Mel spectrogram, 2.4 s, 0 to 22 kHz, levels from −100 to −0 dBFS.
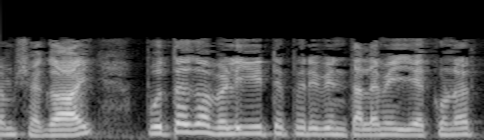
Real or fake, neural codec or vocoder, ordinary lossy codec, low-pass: real; none; none; 7.2 kHz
